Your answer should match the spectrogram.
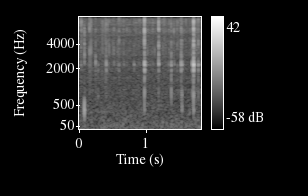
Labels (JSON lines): {"label": "ambient", "recorder": "HydroMoth"}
